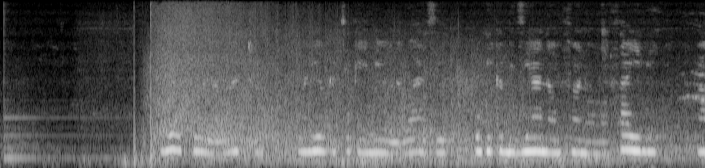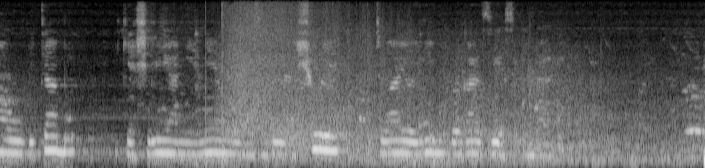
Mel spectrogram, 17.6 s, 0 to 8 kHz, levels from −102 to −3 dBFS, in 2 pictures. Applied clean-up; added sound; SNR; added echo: none; Boom; 11 dB; reverberation time 1.4 s.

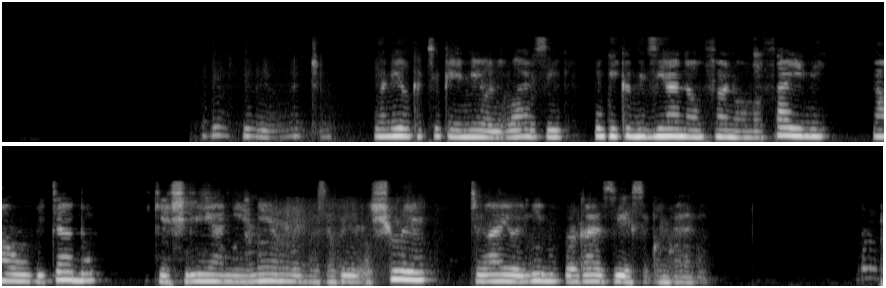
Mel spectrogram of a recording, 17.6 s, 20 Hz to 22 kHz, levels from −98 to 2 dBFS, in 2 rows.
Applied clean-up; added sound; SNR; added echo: neural mask model DeepFilterNet 3.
